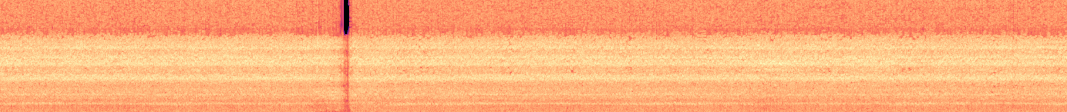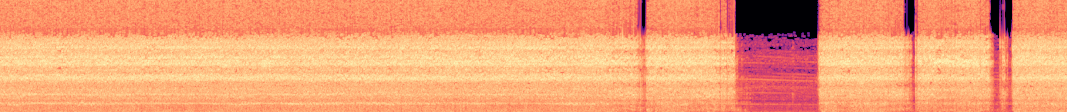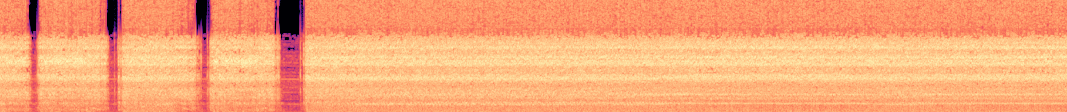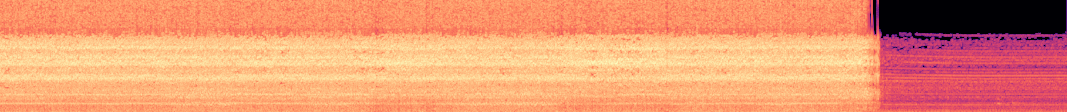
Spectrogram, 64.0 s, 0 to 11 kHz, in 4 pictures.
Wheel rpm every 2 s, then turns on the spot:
220, 230, 160, 190, 230, 220, 230, 230, 220, 230, 220, 230, 210, 50, 90, 120, 100, 90, 110, 210, 210, 230, 230, 230, 230, 220, 230, 220, 220, 230, 120, 0.
none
